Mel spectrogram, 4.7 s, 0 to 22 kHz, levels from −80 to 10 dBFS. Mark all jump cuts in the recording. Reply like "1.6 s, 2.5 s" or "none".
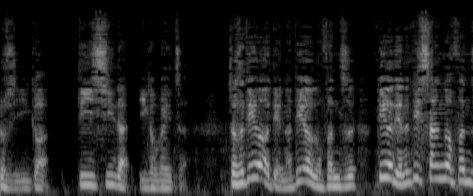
none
